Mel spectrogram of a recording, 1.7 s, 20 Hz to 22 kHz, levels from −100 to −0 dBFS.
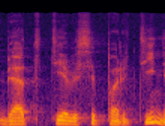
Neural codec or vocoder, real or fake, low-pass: none; real; 14.4 kHz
